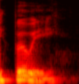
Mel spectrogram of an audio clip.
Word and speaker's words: buoy: Boy is pronounced to rhyme with toy, while buoy is pronounced buoy. So they don't sound alike.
